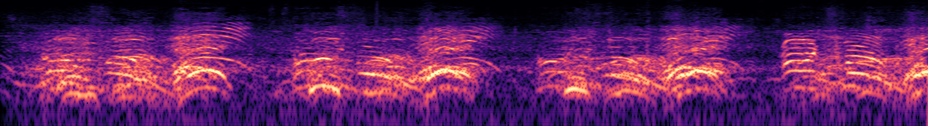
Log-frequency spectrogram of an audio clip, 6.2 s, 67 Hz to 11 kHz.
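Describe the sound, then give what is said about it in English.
A large crowd of angry demonstrators chants together in the streets of Kiev, Ukraine, protesting the murder of a journalist. Loud, rhythmic bursts of many voices rise and fall in repeated phrases with brief pauses between each shout, sounding energetic. “Crowds of angry demonstrators took to the streets of the Ukrainian capital Kiev just over 10 years ago, following the news that one of the country's most popular journalists had been murdered.”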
